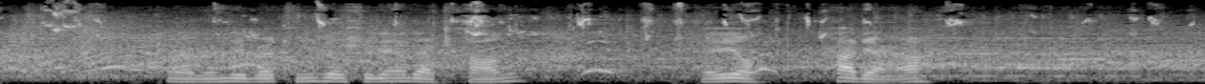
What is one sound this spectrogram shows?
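A crowd chants loudly in rhythm.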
